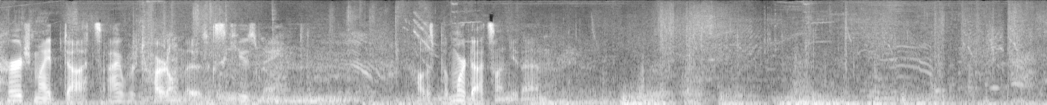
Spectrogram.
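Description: Laser blasters fire in quick bursts during a fight.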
